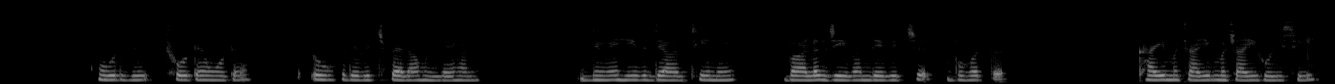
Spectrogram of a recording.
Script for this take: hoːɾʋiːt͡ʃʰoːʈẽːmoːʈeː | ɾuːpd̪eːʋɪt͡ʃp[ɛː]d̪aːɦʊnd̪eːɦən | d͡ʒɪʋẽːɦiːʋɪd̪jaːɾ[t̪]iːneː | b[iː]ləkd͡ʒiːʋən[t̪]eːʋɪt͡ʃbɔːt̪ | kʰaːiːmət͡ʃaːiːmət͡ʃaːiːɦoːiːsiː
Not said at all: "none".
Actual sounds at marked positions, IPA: ɛː, t̪ʰ, aː, d̪

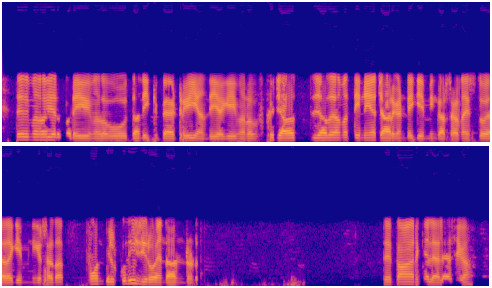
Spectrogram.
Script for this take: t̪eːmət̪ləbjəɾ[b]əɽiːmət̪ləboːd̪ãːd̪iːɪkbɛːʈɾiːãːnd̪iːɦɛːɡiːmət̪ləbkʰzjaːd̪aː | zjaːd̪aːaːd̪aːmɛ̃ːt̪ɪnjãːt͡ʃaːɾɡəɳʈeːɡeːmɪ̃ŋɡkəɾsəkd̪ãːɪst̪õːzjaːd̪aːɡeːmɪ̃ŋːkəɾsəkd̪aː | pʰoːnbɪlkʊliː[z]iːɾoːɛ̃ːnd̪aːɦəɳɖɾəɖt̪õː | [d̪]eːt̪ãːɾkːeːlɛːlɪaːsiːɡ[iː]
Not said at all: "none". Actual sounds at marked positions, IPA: b, z, t̪, aː

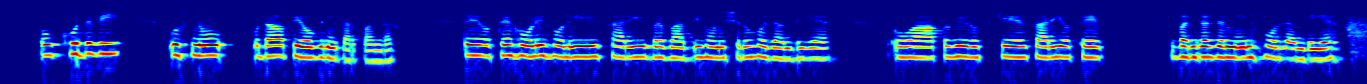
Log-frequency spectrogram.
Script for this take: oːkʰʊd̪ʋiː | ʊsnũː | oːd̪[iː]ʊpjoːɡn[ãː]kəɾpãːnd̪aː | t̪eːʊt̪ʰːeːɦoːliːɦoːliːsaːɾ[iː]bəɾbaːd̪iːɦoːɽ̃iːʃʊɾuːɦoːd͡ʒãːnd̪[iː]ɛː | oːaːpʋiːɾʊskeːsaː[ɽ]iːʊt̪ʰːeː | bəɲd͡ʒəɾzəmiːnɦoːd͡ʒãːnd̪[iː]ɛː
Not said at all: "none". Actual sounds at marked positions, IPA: aː, ĩː, iː, iː, ɾ, iː

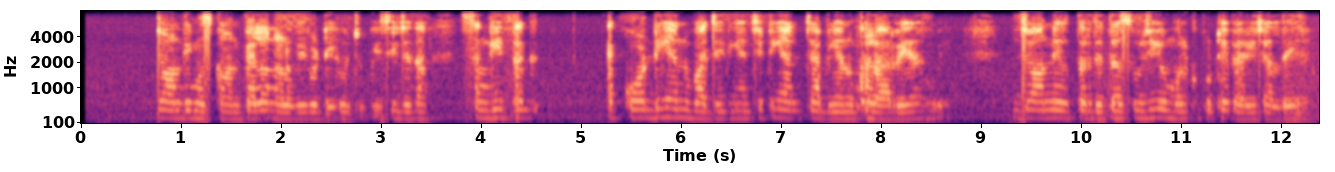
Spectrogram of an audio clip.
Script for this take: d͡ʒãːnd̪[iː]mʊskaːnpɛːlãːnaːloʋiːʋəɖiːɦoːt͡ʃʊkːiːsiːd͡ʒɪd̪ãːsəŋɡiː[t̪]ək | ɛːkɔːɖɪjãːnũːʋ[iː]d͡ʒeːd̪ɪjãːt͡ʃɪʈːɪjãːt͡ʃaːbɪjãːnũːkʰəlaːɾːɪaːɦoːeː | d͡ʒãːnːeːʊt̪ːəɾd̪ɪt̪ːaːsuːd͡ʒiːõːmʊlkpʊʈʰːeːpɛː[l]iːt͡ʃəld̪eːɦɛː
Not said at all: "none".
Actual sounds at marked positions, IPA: iː, t̪, aː, ɾ

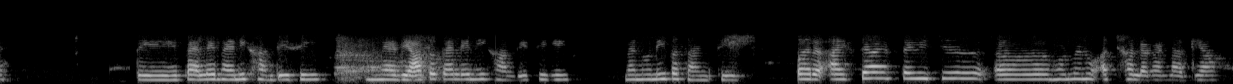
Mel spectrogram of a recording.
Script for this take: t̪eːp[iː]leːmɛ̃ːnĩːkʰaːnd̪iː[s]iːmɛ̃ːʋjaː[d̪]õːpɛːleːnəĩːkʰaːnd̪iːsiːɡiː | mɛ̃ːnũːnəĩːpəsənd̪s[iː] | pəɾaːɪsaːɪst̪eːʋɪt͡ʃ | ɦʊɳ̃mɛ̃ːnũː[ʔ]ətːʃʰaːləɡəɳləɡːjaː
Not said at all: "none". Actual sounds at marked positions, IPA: ɛː, s, t̪, iː, ʔ

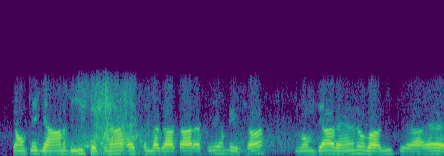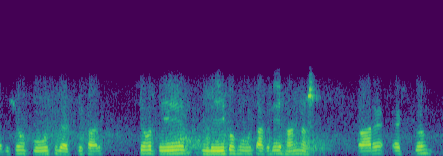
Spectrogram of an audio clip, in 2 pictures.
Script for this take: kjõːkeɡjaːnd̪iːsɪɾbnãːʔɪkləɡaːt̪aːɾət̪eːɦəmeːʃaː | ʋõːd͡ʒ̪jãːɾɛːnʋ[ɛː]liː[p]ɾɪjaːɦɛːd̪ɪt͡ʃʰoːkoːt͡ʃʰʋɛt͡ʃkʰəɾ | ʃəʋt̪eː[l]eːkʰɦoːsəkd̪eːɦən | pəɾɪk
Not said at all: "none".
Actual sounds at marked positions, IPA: aː, k, l

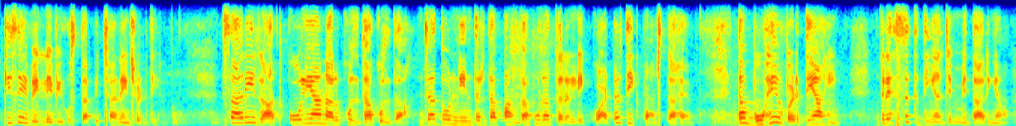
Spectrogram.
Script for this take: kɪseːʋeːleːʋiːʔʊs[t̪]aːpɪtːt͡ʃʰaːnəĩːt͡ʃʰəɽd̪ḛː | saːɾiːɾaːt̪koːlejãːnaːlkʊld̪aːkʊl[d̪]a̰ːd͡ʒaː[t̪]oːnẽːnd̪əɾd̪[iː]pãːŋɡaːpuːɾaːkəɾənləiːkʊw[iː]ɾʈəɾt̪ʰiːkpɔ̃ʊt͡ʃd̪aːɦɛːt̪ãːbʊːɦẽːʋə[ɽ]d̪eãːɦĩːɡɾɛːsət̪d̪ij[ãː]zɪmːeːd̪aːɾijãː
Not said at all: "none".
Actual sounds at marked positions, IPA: d̪, d̪, d̪, aː, aː, ɽ, ãː

